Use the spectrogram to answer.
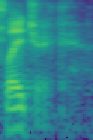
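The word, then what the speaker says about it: Ledaig: It's spelled E-L-E-D-A-I-G, and it's essentially pronounced Lachig.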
